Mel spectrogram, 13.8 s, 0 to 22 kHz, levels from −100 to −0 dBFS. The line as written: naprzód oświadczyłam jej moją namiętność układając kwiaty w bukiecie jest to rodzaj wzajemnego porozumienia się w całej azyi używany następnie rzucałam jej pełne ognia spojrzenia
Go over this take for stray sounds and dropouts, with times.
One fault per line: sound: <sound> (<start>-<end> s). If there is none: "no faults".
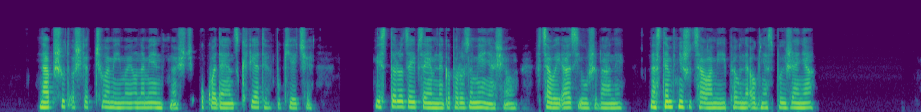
no faults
